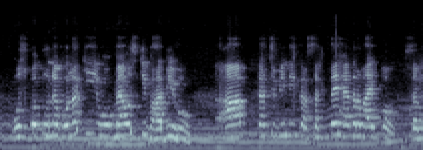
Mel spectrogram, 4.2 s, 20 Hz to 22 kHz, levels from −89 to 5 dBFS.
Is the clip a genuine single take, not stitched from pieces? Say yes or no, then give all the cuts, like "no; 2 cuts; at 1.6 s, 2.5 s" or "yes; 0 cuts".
no; 1 cut; at 2.2 s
